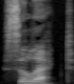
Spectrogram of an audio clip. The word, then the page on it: select: silékt; セレェクト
